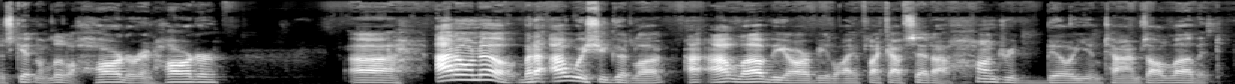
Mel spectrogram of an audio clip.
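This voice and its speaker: Relaxed in tone, a man with a Mississippi accent talks at a medium pitch. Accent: Southern US (Mississippi). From US South, South Mississippi. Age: 70s. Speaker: YouTuber, retired widower vlogger. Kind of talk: casual monologue vlog. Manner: relaxed, slow conversational.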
